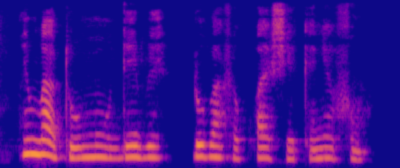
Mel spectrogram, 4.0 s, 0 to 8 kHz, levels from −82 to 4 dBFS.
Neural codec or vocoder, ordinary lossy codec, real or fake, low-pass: codec, 16 kHz, 2 kbps, X-Codec, WavLM features, trained on Multilingual LibriSpeech; none; fake; none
